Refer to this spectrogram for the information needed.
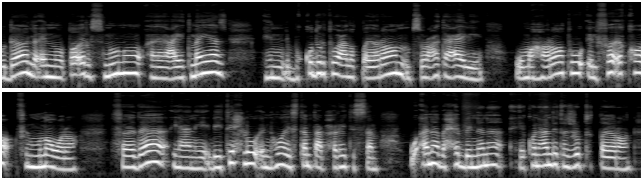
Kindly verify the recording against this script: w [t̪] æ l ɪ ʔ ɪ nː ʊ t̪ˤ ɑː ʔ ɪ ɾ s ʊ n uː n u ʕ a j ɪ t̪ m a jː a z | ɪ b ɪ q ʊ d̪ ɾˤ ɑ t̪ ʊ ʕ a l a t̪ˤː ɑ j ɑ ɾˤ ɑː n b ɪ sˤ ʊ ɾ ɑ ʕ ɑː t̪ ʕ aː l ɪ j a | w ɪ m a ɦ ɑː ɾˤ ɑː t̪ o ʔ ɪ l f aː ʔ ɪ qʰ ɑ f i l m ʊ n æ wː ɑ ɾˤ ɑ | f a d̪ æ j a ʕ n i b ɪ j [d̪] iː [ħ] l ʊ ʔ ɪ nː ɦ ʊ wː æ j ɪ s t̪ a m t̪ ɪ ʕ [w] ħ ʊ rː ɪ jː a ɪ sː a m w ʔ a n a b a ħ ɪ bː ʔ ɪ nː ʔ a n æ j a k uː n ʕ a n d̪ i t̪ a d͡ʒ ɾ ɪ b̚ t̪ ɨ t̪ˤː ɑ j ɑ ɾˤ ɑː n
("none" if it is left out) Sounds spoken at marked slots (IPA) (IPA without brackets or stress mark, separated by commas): d̪, t̪, ħ, b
